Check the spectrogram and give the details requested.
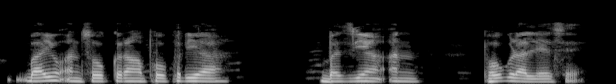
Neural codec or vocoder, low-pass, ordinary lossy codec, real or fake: none; 7.2 kHz; MP3, 32 kbps; real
